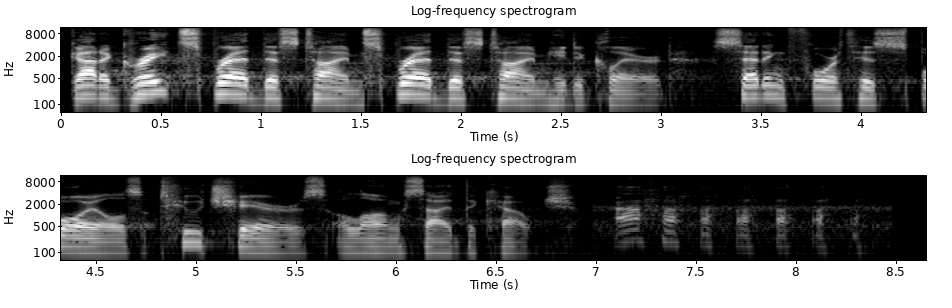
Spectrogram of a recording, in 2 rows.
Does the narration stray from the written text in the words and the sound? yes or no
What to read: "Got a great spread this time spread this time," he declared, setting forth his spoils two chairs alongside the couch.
yes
